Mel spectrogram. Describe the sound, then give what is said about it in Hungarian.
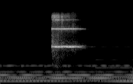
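A single bright bell chime rings out during a guided relaxation and deep-breathing exercise, with a clear, high shimmering tone, lasting under half a second over a steady low droning hum that continues throughout. “Miközben egy jó mély lélegzetet veszel, beengeded a csengő hangját.”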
